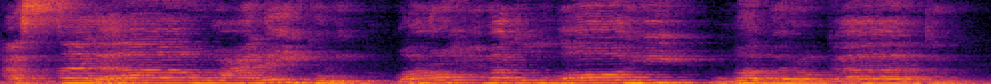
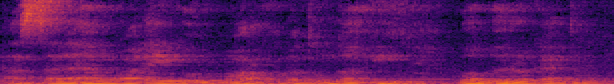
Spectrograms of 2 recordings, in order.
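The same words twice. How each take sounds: First: It is said loudly and with energy. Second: It is said softly and quietly.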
